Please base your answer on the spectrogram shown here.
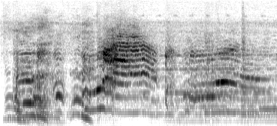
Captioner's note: baby crying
